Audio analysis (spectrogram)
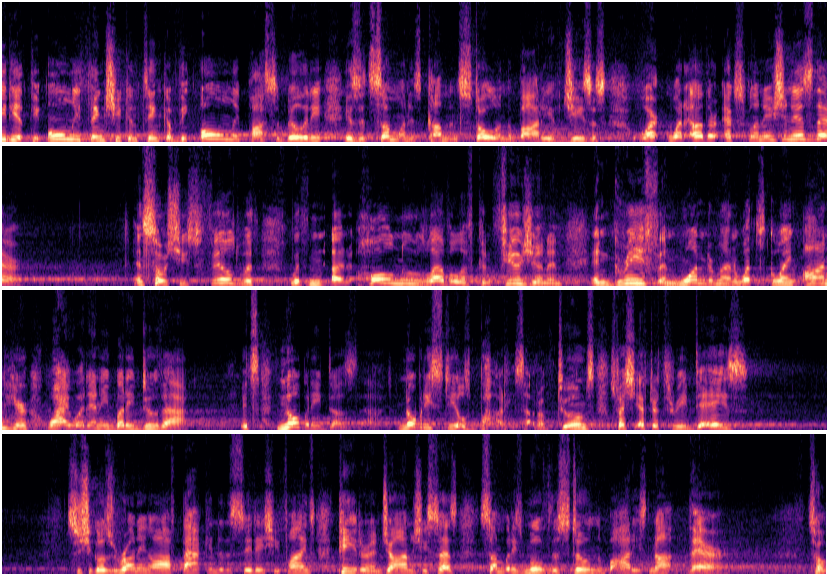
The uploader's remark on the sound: This Easter lmorning homily was preached to the Saint Francis Catholic Community of Cuenca in the Iglesia San Francisco, Cuenca, Ecuador.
